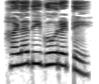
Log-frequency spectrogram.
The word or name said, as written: ಹಳದಿಗೋರಟೆ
